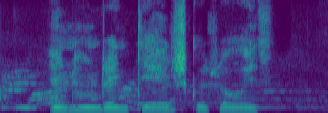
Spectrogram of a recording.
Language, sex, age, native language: Icelandic, female, 10, Icelandic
